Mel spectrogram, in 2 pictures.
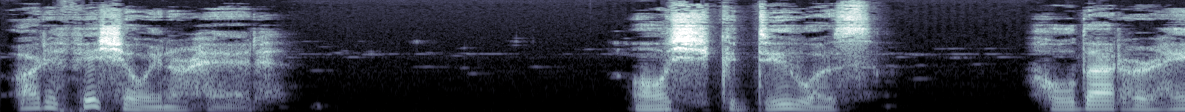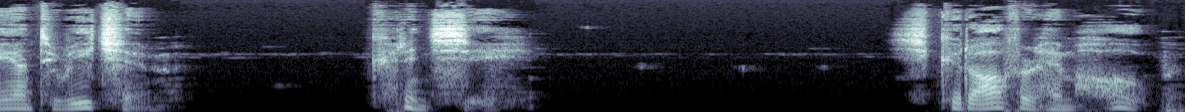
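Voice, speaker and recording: Theatrical man with a bright, forceful voice. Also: mid-range voice, husky, no room sound. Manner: theatrical, slangy, exclamatory. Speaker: let's player reading a visual novel aloud. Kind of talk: excitable commentary and dramatic read-aloud narration.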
